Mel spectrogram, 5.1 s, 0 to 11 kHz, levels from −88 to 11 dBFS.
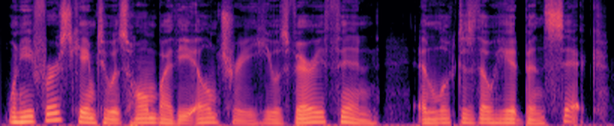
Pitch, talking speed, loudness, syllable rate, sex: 105 Hz, 270 wpm, -19 LUFS, 5.3 syllables/s, male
